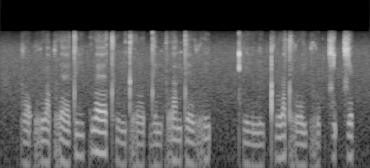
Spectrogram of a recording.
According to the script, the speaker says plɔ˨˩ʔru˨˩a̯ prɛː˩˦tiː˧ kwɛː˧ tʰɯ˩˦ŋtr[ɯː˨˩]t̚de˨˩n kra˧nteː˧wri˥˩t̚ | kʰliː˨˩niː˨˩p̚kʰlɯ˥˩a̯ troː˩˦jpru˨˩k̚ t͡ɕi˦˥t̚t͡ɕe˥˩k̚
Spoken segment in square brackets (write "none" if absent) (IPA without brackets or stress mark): ɤː˨˩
